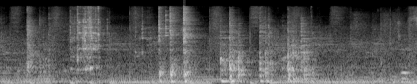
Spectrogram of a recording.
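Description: Ice cubes dropped into a pint glass, clattering and clinking in a series of rattles.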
